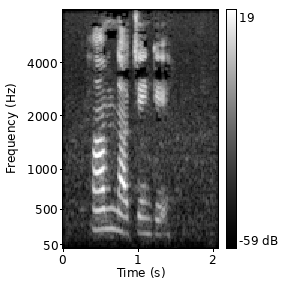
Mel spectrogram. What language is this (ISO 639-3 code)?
urd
